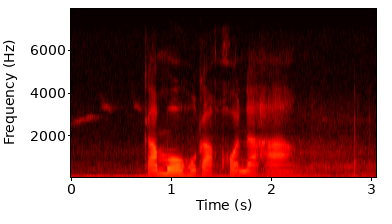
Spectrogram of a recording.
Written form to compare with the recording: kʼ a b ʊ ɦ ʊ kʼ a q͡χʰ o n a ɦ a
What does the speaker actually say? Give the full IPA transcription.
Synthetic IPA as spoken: kʼ a m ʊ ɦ ʊ kʼ a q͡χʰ ɔ n a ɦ a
